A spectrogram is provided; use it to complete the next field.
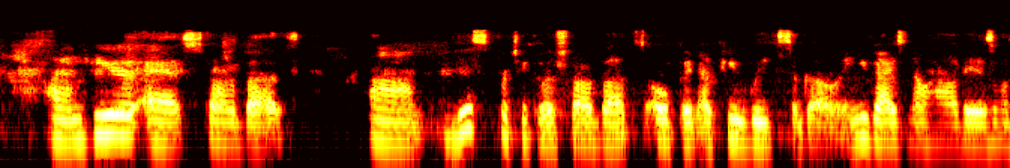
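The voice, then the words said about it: Whispered low monotone voice. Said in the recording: “it probably sounds like I'm whispering or I'm talking in a low monotone voice, and I am.”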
